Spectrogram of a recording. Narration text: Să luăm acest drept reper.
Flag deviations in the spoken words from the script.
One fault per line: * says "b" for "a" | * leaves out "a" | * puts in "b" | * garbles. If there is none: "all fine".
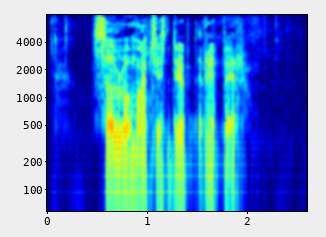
all fine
